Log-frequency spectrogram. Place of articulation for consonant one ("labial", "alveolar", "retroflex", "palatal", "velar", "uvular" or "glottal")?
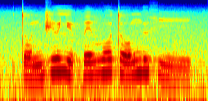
alveolar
